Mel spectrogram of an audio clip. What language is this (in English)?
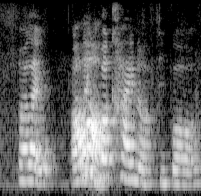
English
